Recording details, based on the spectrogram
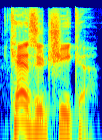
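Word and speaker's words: Kazuchika: will Osprey junior champion against the heavyweight champion Kazu chika that's how you said it to you yes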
